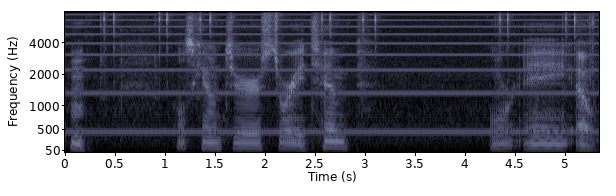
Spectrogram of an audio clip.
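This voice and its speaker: A man programming a game, thinking aloud while he codes, muttering to himself in halting, self-correcting bits. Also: sits low, gravelly, background noise.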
